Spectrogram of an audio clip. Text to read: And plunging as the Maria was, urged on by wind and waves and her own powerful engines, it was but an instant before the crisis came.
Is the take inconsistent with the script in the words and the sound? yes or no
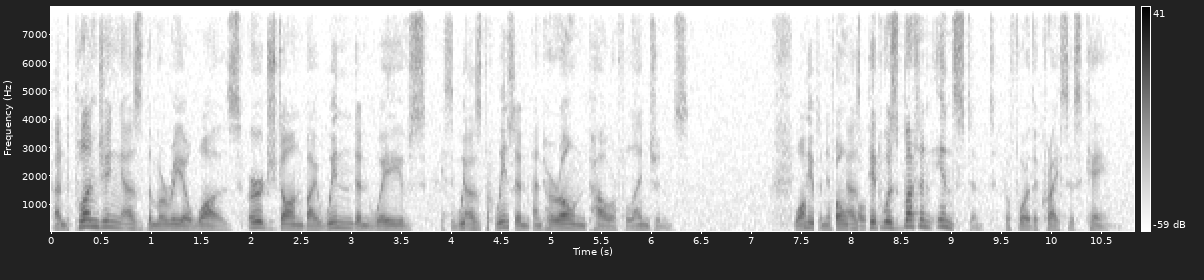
yes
